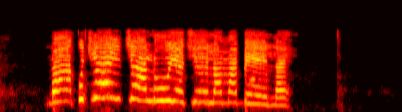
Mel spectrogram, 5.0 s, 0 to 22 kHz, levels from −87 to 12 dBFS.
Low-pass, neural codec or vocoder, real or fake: 7.2 kHz; vocoder, 22.05 kHz, 80 mel bands, Vocos; fake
